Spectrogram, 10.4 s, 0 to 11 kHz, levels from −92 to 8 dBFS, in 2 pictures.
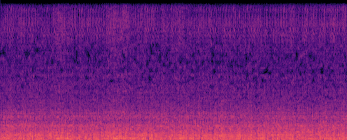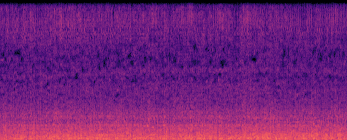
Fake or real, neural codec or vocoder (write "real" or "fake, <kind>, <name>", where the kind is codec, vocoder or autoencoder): fake, vocoder, Vocos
